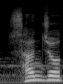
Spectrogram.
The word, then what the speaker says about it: 山城: と言えるのです中世の山白は山白と読みますが古代三条は三条と読みますこれは古代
